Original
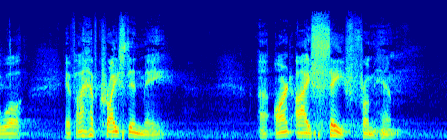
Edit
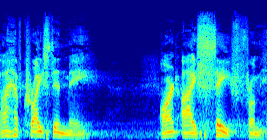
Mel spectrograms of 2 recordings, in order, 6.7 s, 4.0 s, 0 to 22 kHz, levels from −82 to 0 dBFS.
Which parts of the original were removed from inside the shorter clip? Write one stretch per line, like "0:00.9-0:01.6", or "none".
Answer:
0:03.5-0:04.1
